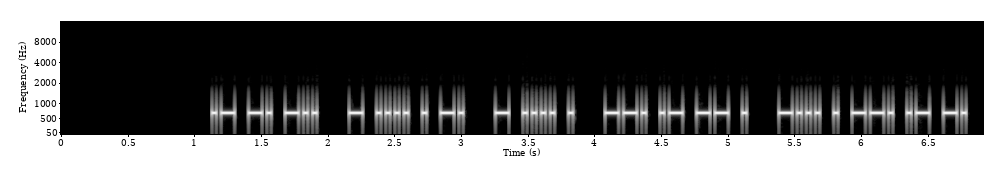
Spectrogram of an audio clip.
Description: Morse code, heard as a keyed tone, about 34 wpm, 700 Hz. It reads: AND THEN THE GAME BEGAN
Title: Sentences from Top 500 Words 35wpm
